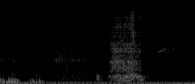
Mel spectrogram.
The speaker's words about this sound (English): That's the inhuman growling from the puppy.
